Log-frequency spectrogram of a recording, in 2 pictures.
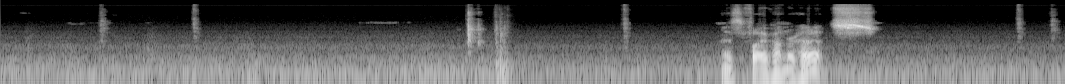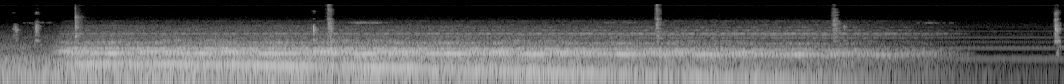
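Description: A train rumbles along the tracks.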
